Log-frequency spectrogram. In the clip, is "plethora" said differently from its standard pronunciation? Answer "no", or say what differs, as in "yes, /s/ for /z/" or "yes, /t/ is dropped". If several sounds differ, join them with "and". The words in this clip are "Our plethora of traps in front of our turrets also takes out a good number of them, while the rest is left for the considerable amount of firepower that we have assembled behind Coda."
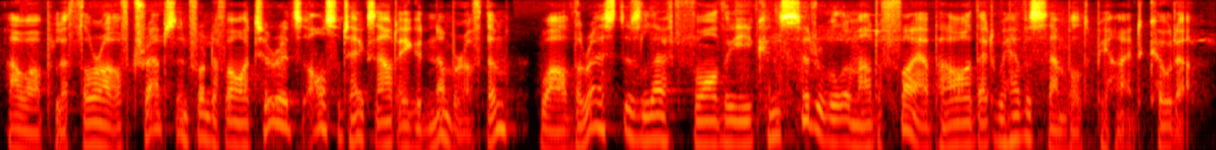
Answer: no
